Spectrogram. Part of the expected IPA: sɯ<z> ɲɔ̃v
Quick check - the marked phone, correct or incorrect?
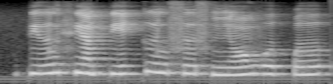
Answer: incorrect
